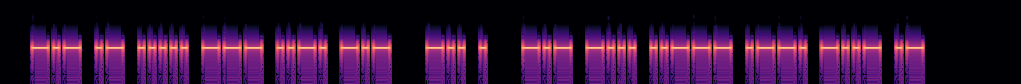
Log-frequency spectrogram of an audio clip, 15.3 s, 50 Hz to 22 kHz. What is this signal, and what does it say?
Morse code, heard as a keyed tone, about 15 wpm, 700 Hz. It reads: KA5OFK DE KB2PXA
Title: USA Callsign DE Callsign - 6 Characters - 15wpm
